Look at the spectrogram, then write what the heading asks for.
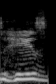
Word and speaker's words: Hasse: So here we are with a very special type of diagram called as Hayes diagram. Okay. Some people pronounce it as Hasse diagram.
